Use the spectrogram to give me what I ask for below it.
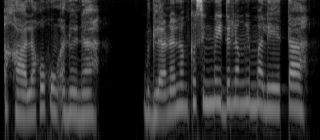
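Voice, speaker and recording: Woman acting an anxious, gentle young wife. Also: on the high side, brisk, no room sound, studio quality, lightly acted. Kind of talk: dramatized audio storybook.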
